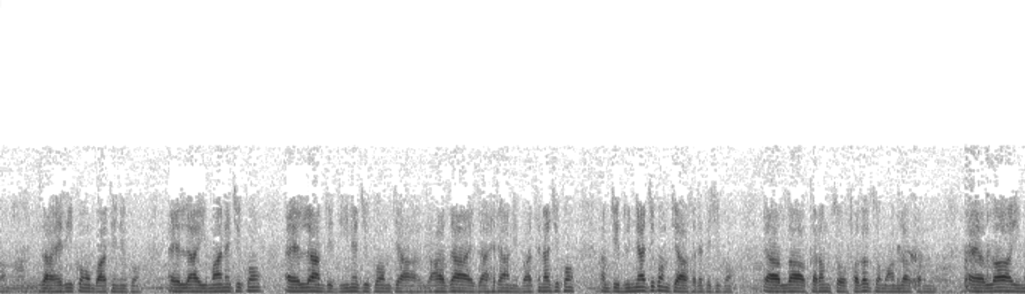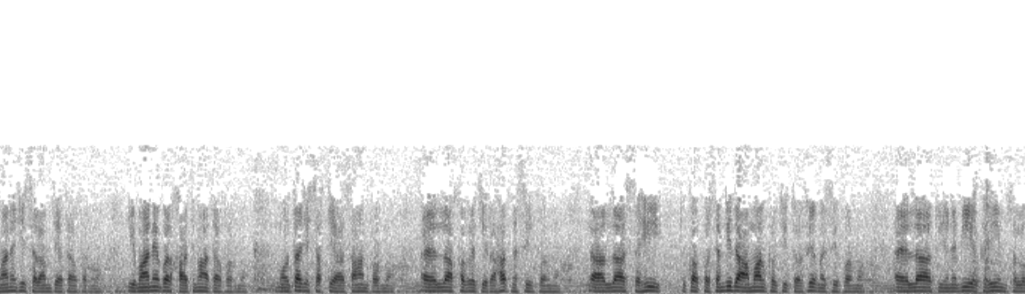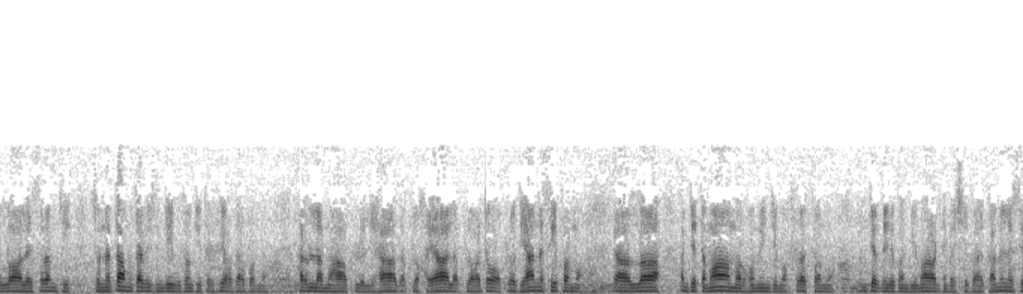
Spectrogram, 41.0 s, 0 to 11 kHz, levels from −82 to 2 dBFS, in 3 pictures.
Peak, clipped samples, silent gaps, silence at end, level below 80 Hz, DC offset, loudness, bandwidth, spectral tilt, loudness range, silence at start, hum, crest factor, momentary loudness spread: -4 dBFS; under 0.1%; none; 0 s; -48 dBFS; 0.1%; -22 LUFS; 5.8 kHz; -12 dB/octave; 3 LU; 0 s; none; 18 dB; 13 LU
